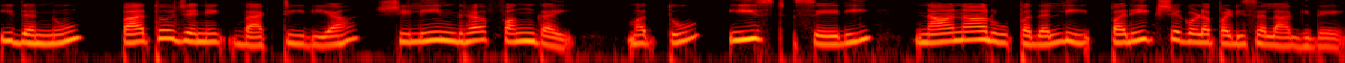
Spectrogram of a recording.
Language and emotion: Kannada, neutral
